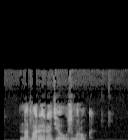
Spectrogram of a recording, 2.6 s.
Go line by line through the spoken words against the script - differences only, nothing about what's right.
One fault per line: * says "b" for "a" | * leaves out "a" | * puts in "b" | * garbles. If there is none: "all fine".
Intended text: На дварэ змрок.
* puts in "радзеў"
